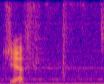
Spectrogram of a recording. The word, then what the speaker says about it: GIF: the preview that's embarrassing the only way to honor the creator of gifs is to pronounce jeff jiff i could not agree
